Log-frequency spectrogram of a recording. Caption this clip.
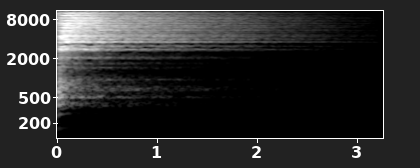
this is a crash which i recorded from a zildjian a-custom crash and i sustained it in logic a lot
akg c1000s about 5 inches on top of the crash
